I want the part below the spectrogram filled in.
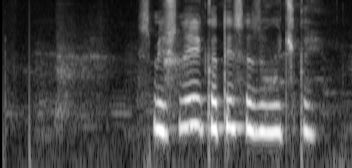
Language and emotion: Russian, neutral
